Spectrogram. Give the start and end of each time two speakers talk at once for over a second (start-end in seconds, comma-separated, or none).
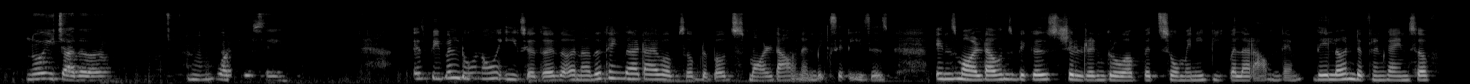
none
